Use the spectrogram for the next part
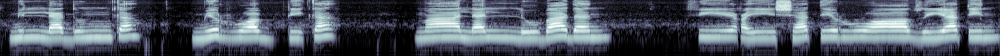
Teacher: آپ لام اور را میں ناک میں آواز لے کر جانا بھی چاہیں تو نہیں جاتی، یعنی بغیر غنہ کے ادغام ہوتا ہے۔ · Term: ادغام بلا غنہ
